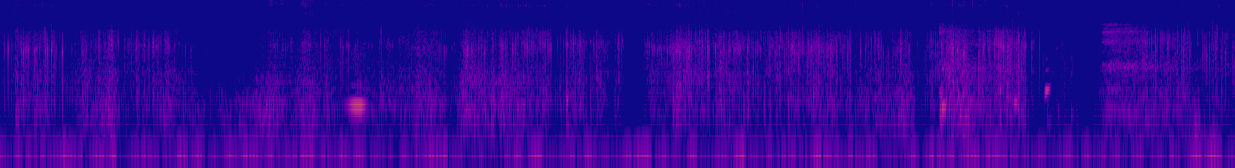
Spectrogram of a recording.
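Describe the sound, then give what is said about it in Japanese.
Dense crackling and rustling of the bristles of a brush-type ear pick massaging inside the ear, continuous with a few brief pauses, soft and textured like fine scratching. “今度は、ブラシ型の耳かきで、耳をマッサージしていきます。”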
